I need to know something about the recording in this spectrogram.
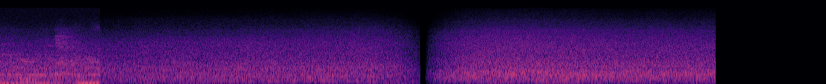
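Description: Ocean waves break and wash steadily onto a beach.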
